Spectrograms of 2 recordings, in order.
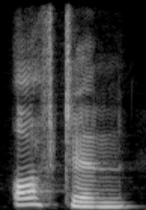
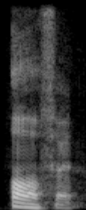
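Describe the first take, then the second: First: A t sound is pronounced in the middle. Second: No t sound is pronounced in the middle. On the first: The speaker calls it wrong. "It is not often" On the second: The speaker calls it right. "There are no T's in any spelling of often"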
